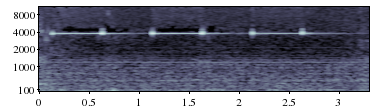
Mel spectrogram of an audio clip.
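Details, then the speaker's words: 1993 Ford Mustang GT, EEC-IV key-on engine-off self-test: high half-second beeps repeating once a second over quiet hum, reading stored code 33, EGR valve not opening properly, after 11 no current codes; known EGR vacuum connection problem. "all right so that's our key on engine off test no current codes and a code 33 is stored I'm going to go to our list of codes in the book and we'll look up 33 EGR valve not opening properly"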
